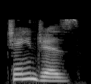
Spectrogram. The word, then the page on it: changes: British English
